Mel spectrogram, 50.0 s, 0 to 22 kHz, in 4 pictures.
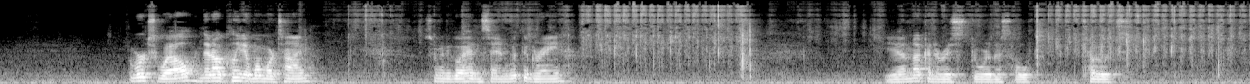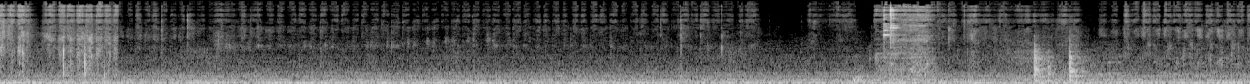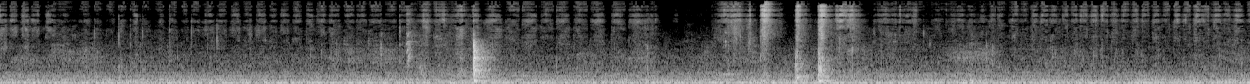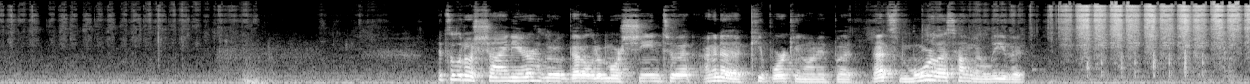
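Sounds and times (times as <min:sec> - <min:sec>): sandpaper rubbing: 0:03.9 - 0:20.1, 0:23.5 - 0:31.6, 0:34.9 - 0:39.7, 0:46.2 - 0:50.0.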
